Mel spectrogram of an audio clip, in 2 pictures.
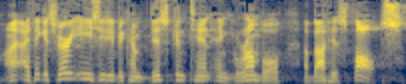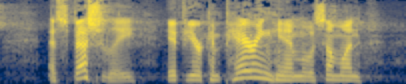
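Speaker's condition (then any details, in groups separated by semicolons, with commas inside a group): No condition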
